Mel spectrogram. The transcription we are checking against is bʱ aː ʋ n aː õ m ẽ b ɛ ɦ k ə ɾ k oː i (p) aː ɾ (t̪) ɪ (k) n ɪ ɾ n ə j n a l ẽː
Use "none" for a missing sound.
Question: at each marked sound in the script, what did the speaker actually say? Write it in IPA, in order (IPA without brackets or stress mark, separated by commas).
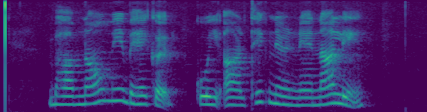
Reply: ʔ, t̪ʰ, k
